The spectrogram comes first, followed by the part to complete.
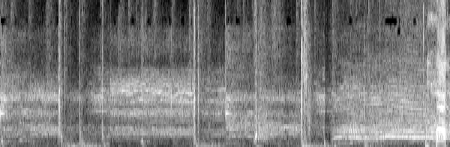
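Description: A recording of a man screaming, played to annoy people: a long, held scream that builds near the end, over background music. Several sharp thuds come earlier.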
